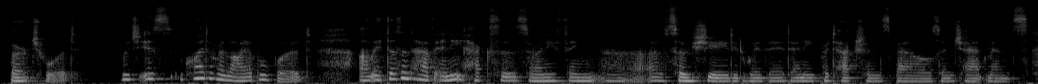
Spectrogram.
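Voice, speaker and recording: A woman playing a polite, slyly malicious wicked witch selling brooms in a soft, hesitant, unhurried ASMR roleplay. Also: low-pitched, vocal fry, full character voice. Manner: hesitant, unhurried, genteel shopkeeper patter. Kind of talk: ASMR roleplay, soft-spoken and partly whispered.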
